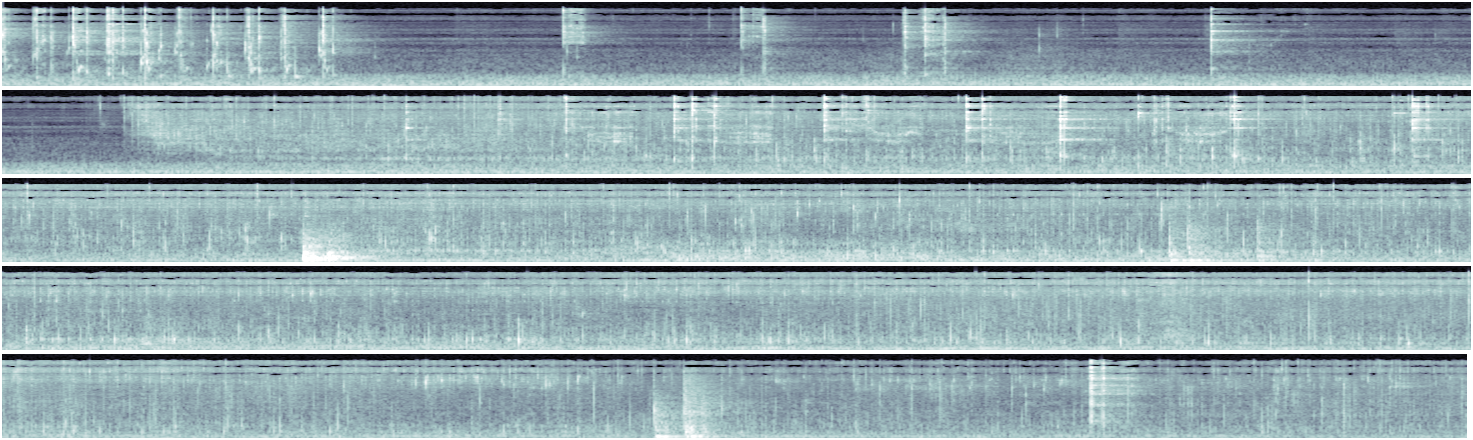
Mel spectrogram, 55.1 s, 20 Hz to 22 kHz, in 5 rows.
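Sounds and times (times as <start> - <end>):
egg sizzling in oil: 12.0 - 55.0
loud thump: 24.3 - 24.8, 49.0 - 49.6.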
